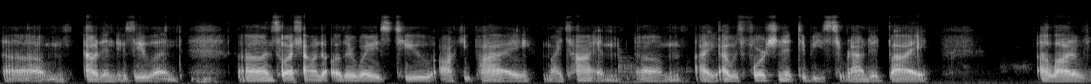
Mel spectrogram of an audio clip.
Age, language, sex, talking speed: 30-49, English, male, 155 wpm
